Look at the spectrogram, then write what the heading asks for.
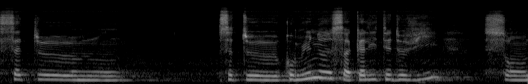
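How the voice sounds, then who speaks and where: Over noticeable background noise, a woman speaks at a very slow pace and medium pitch, with ordinary pitch variation. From Sarlat, Dordogne, France. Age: 60s. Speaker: municipal election candidate. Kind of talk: public speech.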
